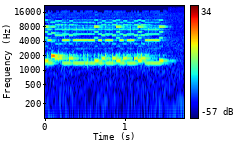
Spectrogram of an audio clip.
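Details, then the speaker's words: LG NeoChef MS4266OBS microwave, stop button held for Smart Diagnosis with phone beside it: quick run of high chirpy beeps jumping between two close pitches for about 1.5 seconds; diagnostic data tones. "keep holding it until you see the actual numbers counting down so here we go you hear the beeping sound"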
